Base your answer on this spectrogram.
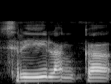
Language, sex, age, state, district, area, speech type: Telugu, male, 30-45, Andhra Pradesh, West Godavari, rural, spontaneous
